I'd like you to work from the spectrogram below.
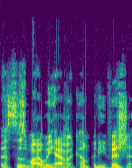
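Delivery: mock, lightly sarcastic tone. Imitating leaders who hear this advice, said sarcastically. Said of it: "I say that somewhat sarcastically".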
